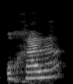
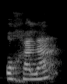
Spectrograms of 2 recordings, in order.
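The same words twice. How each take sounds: First: "ojalá" pronounced as ÓJala, stress moved to the first syllable; first-syllable stress variant. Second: "ojalá" with the beat on the last syllable, LÁ; final-syllable stress. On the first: Asking students about how some people say it, "ojalá" stressed ÓJala. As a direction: say "ojalá" with the beat on "o". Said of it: "hay personas que dicen ojalá". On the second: Asking students about the other variant, "ojalá" stressed ojaLÁ. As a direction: say "ojalá" stressed at the end, rising as a question. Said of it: "Y otras que dicen ojalá". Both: Shown as a demonstration.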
